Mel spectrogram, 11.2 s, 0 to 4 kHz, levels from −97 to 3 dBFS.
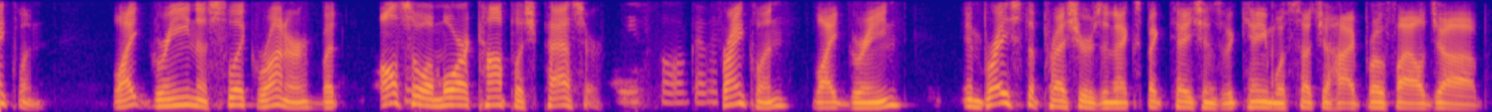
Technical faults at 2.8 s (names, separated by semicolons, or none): speech suppressed in double talk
